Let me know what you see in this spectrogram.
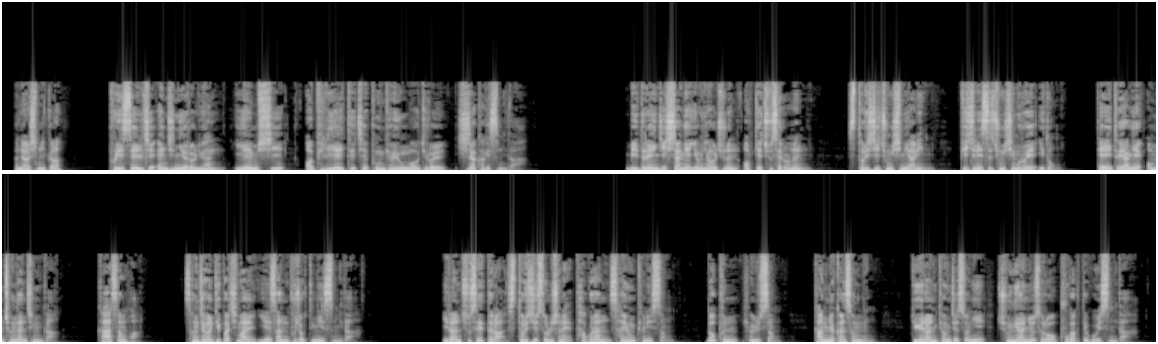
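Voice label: KOR M various, Korean, male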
